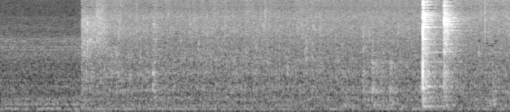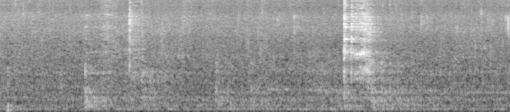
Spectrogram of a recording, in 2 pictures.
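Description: Namak pare dough pieces deep-frying in hot oil in a metal wok, a steady sizzle starting about a second in. A metal spoon clanks and scrapes against the wok a few times as the pieces are stirred, loudest a little before the middle.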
